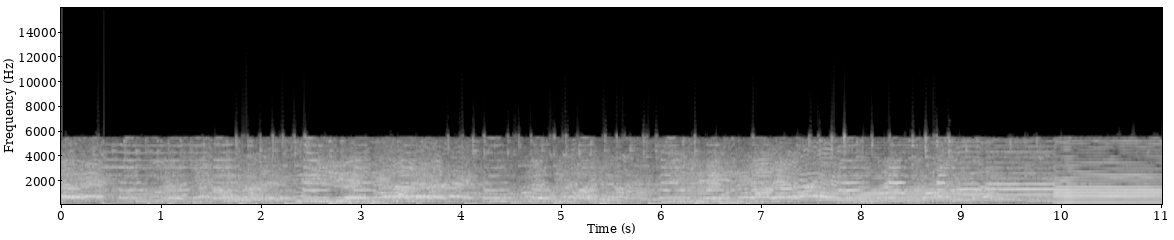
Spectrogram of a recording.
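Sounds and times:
crowd shouting: 0.0s - 10.1s
plastic stadium horn blowing: 8.0s - 11.0s.

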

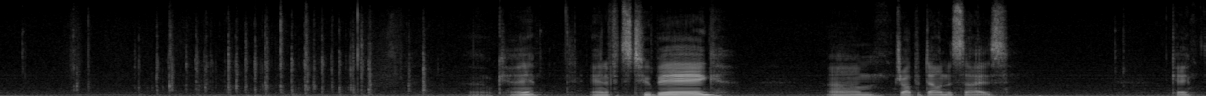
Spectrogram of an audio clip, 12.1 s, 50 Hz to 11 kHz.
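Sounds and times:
typing on computer keyboard: 0.8s - 4.3s.

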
